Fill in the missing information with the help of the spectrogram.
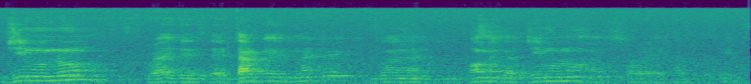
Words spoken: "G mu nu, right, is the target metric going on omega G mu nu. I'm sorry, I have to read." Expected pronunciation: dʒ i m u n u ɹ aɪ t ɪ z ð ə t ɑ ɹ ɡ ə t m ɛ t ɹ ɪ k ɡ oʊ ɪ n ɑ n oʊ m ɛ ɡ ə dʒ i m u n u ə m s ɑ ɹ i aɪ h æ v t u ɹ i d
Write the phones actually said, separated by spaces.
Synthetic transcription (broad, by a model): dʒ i m u n u ɹ aɪ t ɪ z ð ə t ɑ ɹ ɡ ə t m ɛ t ɹ ɪ k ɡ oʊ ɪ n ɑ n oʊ m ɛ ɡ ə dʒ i m u n u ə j s ɑ ɹ i aɪ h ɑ p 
